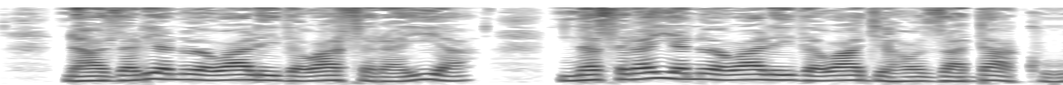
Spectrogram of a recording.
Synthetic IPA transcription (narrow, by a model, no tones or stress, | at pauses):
naːzaɾianewɛwaɾeiðawasɛɾaia | nasɛɾaianewɛwaɾeiðawad͡ʒɛɦɔzadaku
